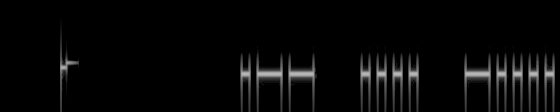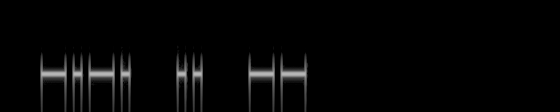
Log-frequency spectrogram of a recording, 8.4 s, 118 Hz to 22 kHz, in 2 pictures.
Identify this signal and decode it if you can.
Morse code, heard as a keyed tone, about 20 wpm, spaced as for 15 wpm, 700 Hz. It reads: WH6CIM
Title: 179 Lesson 29g - Slash - Call Signs 20wpm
